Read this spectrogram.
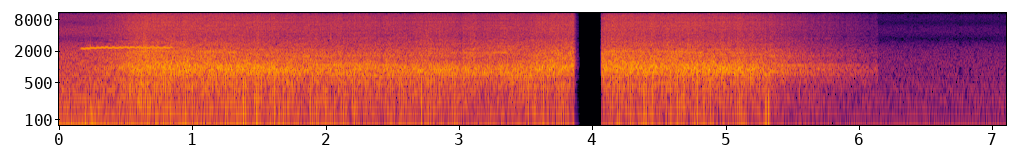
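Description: A large crowd cheers and roars loudly, then fades away.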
